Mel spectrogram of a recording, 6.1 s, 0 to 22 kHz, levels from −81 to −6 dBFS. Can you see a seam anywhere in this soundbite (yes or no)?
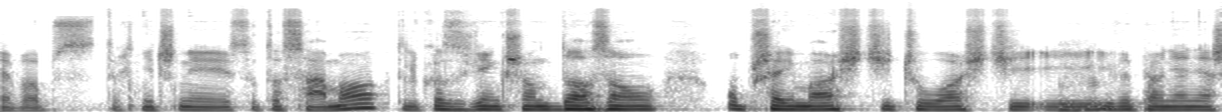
yes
